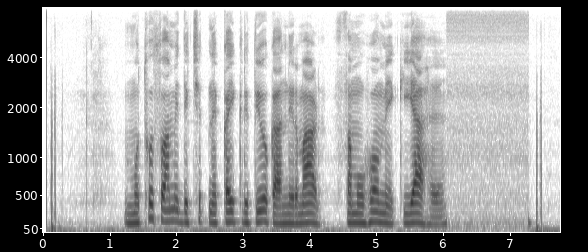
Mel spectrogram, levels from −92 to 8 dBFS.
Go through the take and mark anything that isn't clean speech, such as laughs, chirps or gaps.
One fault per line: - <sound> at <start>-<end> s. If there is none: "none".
none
